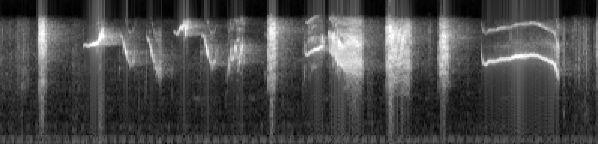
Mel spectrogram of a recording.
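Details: A white-breasted shrike ('pentet laut') in vigorous song for bird-keeper tutoring. Scattered sharp chirps and quick slurred notes lead to a long, clean whistle that falls away at the end, with a faint low hum behind.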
